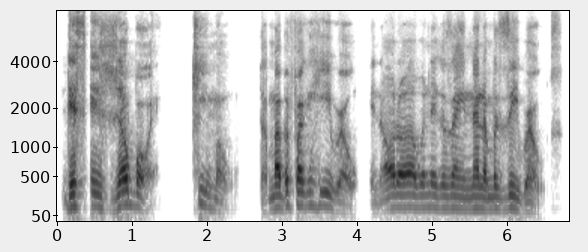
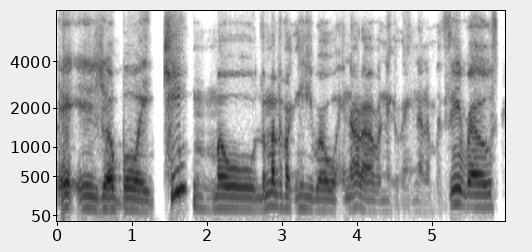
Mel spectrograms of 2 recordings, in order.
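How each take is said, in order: First: It is said slowly. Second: It is said fast.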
